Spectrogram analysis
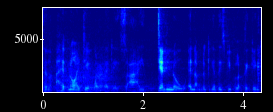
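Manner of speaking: ordinary talk, nothing marked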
